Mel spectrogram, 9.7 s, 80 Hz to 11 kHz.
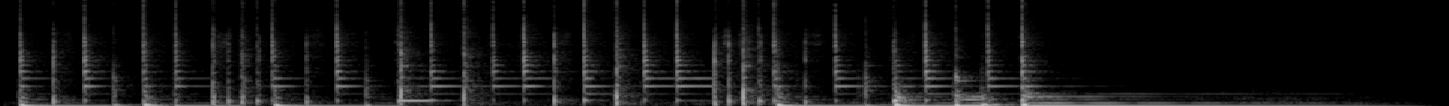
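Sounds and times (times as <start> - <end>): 
tabla solo: 0.0 - 8.8.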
